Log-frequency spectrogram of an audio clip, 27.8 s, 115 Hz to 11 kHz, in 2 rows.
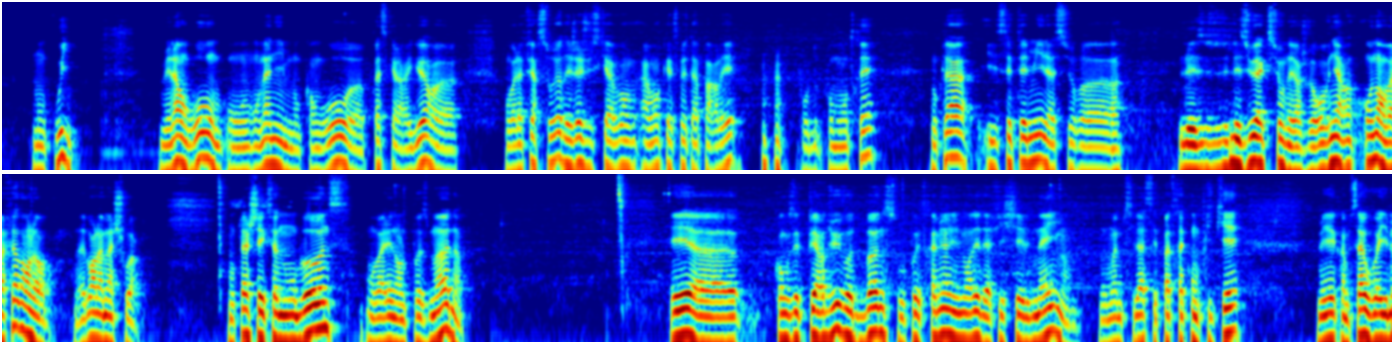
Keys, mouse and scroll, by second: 3.5-6.5 drag, 14.0 click, 17.2-20.3 drag, 22.8 click, 24.3 click.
